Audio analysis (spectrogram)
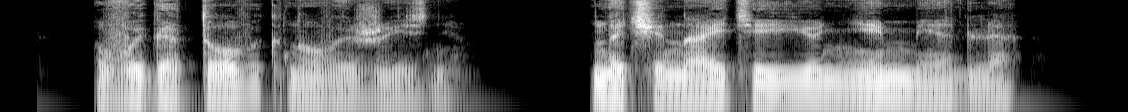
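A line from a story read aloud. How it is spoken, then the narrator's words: Very tender reply. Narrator (Russian): ответил ей очень ласково Иллалион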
